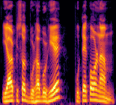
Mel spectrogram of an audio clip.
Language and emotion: Assamese, neutral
